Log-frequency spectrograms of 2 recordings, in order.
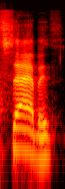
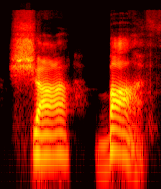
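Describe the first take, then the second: First: The word begins with an s sound. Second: The word begins with a sh sound. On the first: The speaker calls it wrong. "Sabbath is a Greek pronunciation of it" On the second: The speaker calls it right. "you see the Shah, Shabbath"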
